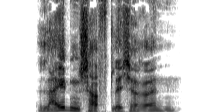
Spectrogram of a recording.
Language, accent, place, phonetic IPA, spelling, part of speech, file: German, Germany, Berlin, [ˈlaɪ̯dn̩ʃaftlɪçəʁən], leidenschaftlicheren, adjective, De-leidenschaftlicheren.ogg
- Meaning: inflection of leidenschaftlich: 1. strong genitive masculine/neuter singular comparative degree 2. weak/mixed genitive/dative all-gender singular comparative degree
